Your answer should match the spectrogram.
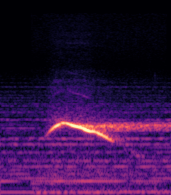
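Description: A single low human whistle, rising briefly and then sliding downward for about half a second, clear over a faint steady hum, with no talking, let out by someone leaning over for a look.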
